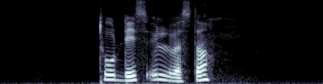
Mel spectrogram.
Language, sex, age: Norwegian, male, 40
